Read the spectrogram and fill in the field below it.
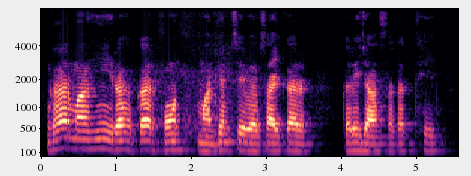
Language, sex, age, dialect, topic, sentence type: Chhattisgarhi, male, 18-24, Western/Budati/Khatahi, agriculture, question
